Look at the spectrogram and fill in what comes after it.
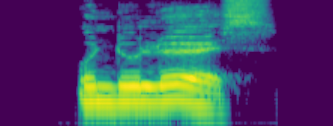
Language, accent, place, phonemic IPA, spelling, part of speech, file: German, Germany, Berlin, /ʊnduˈløːs/, undulös, adjective, De-undulös.ogg
- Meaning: undulating, wavy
